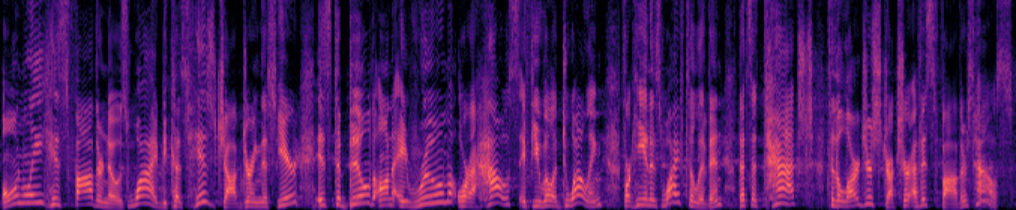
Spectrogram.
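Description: A man with a high voice giving an explanatory sermon in a conversational, informal way, tossing in rhetorical questions. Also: sing-song, measured pace, hardly any pauses, a bit bright. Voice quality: high-pitched voice. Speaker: preacher. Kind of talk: sermon, explanatory Bible teaching. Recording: long hall reverb.

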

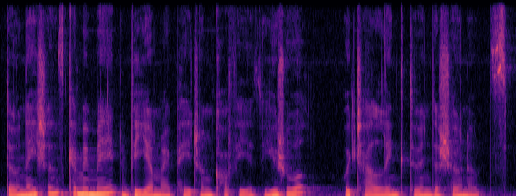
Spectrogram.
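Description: A woman hosting a musicians' podcast, reading her introduction in a soft, measured, half-whispered way. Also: mid-range voice, breathy edge. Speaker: podcast host. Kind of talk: scripted podcast intro and interview. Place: home in Stockholm.

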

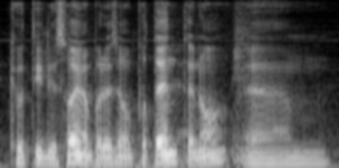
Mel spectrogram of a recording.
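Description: A man's voice: deep voice, fairly quick, darkish tone. A man, chatting casually about books on a podcast, full of fillers and tag questions. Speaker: podcast host discussing books. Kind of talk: casual literary chat.

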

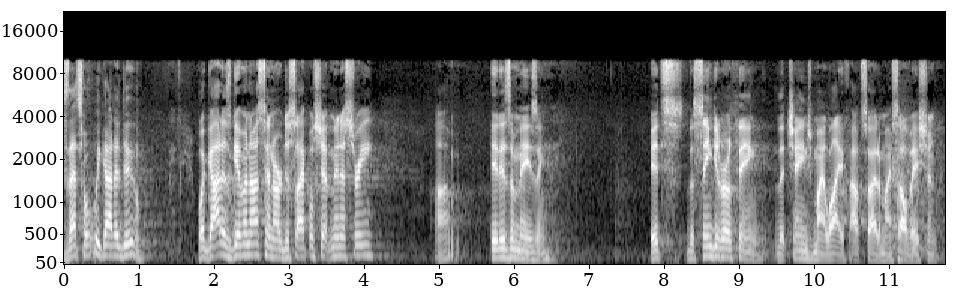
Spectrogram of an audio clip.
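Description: A male pastor preaching an energetic sermon, exhorting his congregation with call-and-response. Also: fairly high pitch, long reverb tail.

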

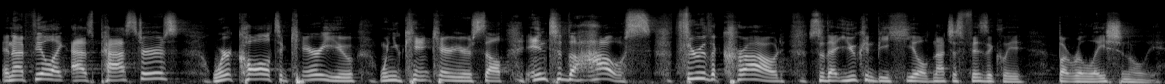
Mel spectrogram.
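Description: A man's voice: high voice, normal speed. A man, preaching a candid, humorous sermon as pastor. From Minnesota, USA. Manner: animated, candid, humorous, acts out dialogues.

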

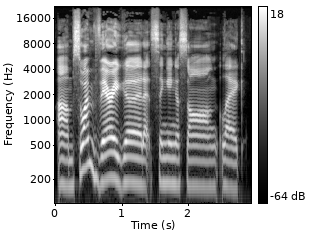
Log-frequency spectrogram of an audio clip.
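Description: A woman with a low, smooth and resonant voice talks casually as a musician being interviewed. She is lightly self-deprecating and jokey in her delivery. The sound is dry and close, with very little room. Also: steady tone, normal speed, fairly bright tone, no echo. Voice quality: lower-pitched voice. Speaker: singer-songwriter guest.

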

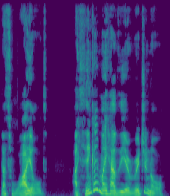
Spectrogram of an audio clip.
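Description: Guy hosting a podcast, mid pitched voice, blunt casual chat, really dry recording. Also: wildly swooping pitch, measured pace, sharp tone, no echo. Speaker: podcast host.

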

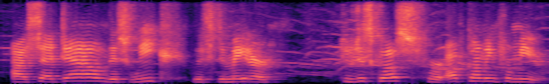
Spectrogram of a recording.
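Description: Portentous TV investigative anchor, played by a woman, bright and slow; mock broadcast in children's radio drama. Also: high-pitched, a little hiss or hum, exaggerated voice, rough recording. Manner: measured, portentous announcing. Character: formal television investigative news presenter.

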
